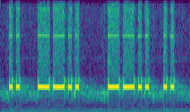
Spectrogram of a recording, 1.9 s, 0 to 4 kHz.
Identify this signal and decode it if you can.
Morse code, heard as a keyed tone, about 37 wpm, spaced as for 26 wpm, 910 Hz, with radio noise. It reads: IZZI
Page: Cassetta esercizi preparata da I7OHP per IW5ELP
